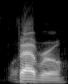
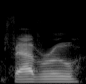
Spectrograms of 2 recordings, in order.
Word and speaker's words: Favreau: I don't know how to pronounce his name. John Favreau. Favreau.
